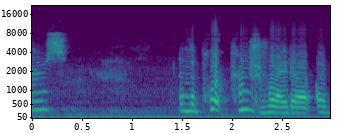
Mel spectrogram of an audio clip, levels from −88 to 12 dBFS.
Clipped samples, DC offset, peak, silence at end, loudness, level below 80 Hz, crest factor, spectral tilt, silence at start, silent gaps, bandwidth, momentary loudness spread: under 0.1%; under 0.1%; -8 dBFS; 0 s; -27 LUFS; -46 dBFS; 20 dB; -3.5 dB/octave; 0 s; none; 13 kHz; 23 LU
